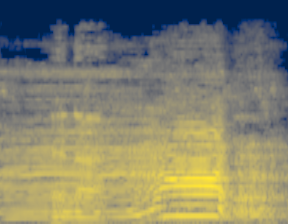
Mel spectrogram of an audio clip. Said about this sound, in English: But she's a sweet cow. She's just boisterous this morning.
